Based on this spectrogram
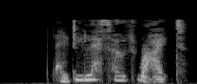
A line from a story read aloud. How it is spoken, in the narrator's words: Anadil whispered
